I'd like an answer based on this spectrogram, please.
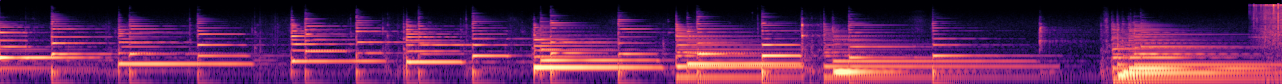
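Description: Background music: a plucked guitar playing a melody of single notes and chords, each note ringing and fading away.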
